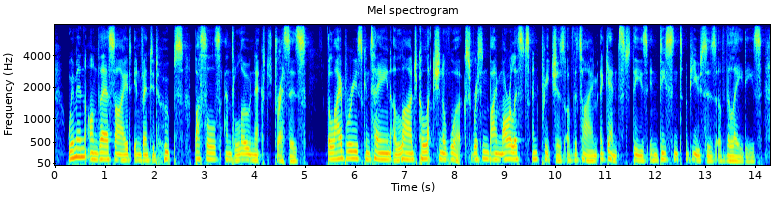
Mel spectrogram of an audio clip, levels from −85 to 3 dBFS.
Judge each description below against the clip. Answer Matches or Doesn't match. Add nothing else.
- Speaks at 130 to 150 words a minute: Matches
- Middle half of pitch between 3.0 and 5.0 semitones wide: Matches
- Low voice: Matches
